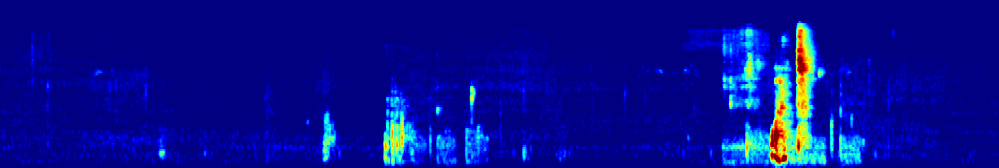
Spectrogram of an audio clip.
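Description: A man sips and slurps a drink close to a microphone.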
